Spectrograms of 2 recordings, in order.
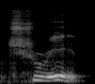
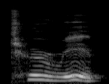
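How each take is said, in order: First: The word begins with a ch sound. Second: The word begins with a plain t sound. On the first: "I say trip with a C H" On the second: "I don't say tur trip"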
